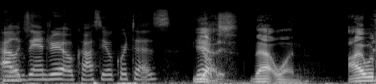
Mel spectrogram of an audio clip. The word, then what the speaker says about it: Alexandria Ocasio-Cortez: Pronounced? Alexandria Ocasio-Cortez.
